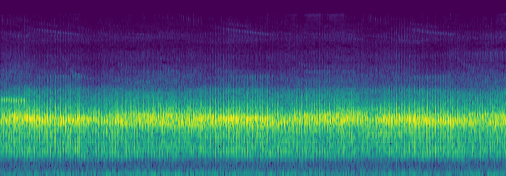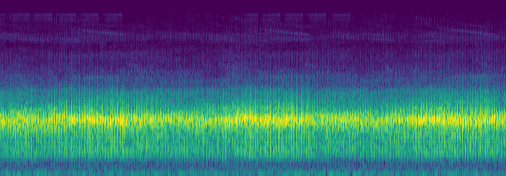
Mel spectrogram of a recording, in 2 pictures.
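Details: Mexican frogs and toads calling through the night in the wild: a steady, many-voiced croaking chorus with slow, irregular surges in loudness, a brief high tone only at the very start.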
